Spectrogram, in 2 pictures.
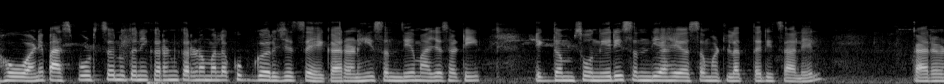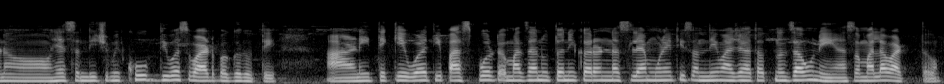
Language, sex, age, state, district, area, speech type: Marathi, female, 30-45, Maharashtra, Sindhudurg, rural, spontaneous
